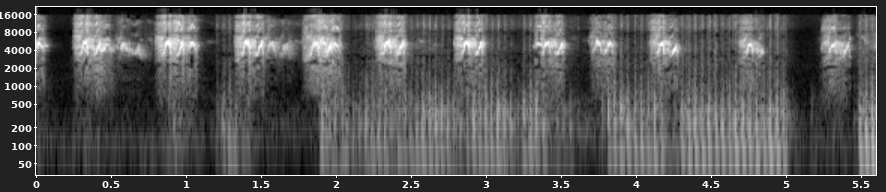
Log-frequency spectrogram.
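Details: Little sparrow with her babies calling steadily: rapid, evenly repeated high chirps, roughly twelve in under six seconds, over a faint low background murmur.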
